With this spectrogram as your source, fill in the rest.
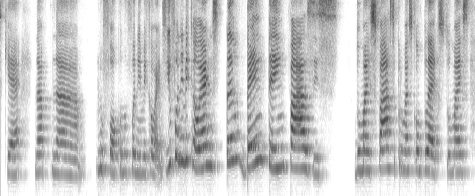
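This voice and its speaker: A woman teaching early literacy over a video call, explaining step by step and slowing down to model sounds and words. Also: sits high, a bit bright. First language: Portuguese. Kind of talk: online class explanation.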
